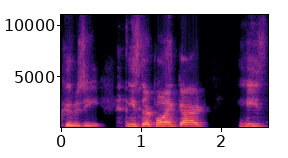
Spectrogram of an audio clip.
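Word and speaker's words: Kuhse: their best player tommy cousy it's spelled like k-u-h-s-e somehow he he got it just loved to say it like it's bob kuzie he's their point guard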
